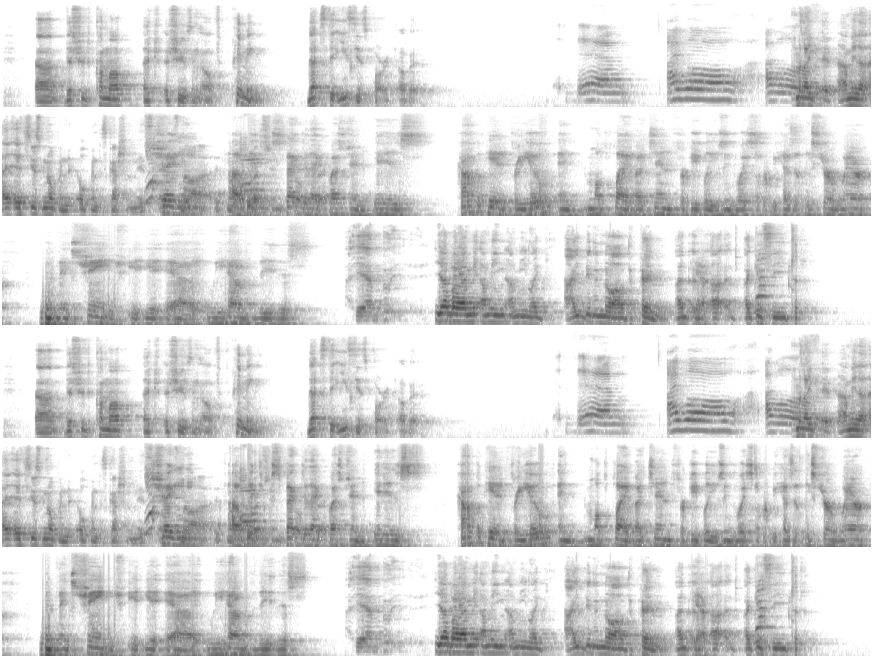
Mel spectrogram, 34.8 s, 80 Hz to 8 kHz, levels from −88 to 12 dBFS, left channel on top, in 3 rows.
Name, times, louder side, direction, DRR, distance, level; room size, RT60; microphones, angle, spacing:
voice 1, 0.4-3.5 4.1-5.5 10.5-15.9 27.8-28.4 28.9-30.4 30.7-33.8, equal, 5° left, 5 dB, 1.3 m, -32 dB
voice 2, 7.7-8.3 8.9-10.6 13.5-13.6 14.7-15.1 33.2-33.4, right 3 dB, 35° right, 7 dB, 1.5 m, -35 dB
voice 3, 13.6-14.1 14.6-17.2 17.7-23.1 23.7-27.2 32.4-32.6, right 2 dB, 75° right, 5 dB, 1.7 m, -33 dB
27.0 x 11.0 x 3.1 m, 0.75 s
head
